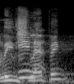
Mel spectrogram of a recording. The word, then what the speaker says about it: Linköping: That's what they teach you, is how to pronounce names. Linköping. I learned a few things in Linköping. Is it Linköping?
